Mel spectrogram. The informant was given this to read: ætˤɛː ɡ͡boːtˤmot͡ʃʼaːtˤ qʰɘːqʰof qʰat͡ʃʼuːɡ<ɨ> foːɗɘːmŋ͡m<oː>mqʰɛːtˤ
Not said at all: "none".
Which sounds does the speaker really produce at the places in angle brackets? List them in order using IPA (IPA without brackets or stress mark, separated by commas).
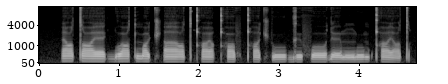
ɨ, uː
